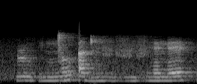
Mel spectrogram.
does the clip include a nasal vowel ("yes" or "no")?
no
